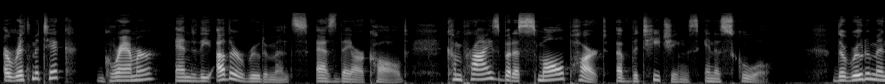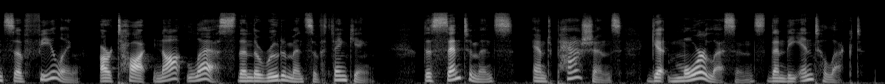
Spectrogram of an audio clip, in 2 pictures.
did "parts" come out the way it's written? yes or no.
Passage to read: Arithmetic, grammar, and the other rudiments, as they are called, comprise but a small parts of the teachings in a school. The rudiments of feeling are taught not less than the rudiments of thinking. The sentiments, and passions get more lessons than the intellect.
no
